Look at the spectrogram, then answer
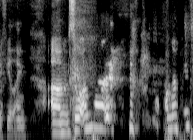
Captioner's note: laughs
